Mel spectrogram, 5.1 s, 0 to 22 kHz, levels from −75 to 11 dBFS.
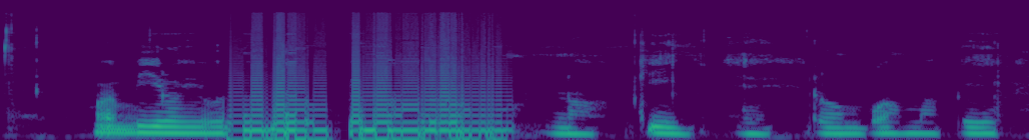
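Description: From 1.14 s to 2.56 s the speech takes on a robotic sound from repeated short buffers: a rigid, metallic 200 Hz buzz that still roughly tracks the syllables. The likely cause is audio arriving too seldom, so playback loops the last fragment, about 5 ms, while the real audio is skipped, here for roughly seventy percent of that stretch. A spectrogram shows flat, evenly spaced harmonics at multiples of 200 Hz, and the waveform shows identical 5 ms cycles repeating.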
